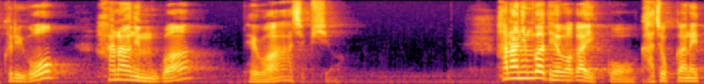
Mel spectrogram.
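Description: A man in his forties, a pastor delivering a sermon, questioning the congregation directly and building emphasis. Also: mid-range voice.

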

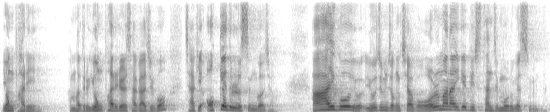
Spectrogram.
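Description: A man's voice: medium pitch, expressive, brisk, in a large hall. A man, a pastor, preaching a Sunday sermon and retelling a Bible story to his congregation, voicing its figures and calling out to the listeners. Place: church sanctuary.

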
